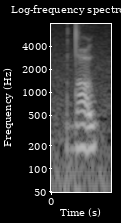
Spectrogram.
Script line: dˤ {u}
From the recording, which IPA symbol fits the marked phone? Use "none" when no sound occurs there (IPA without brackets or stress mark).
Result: u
